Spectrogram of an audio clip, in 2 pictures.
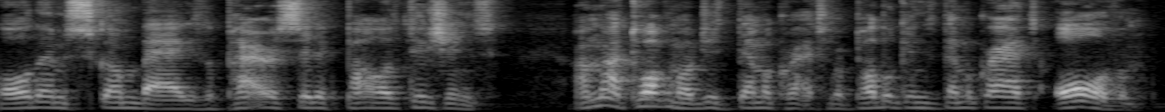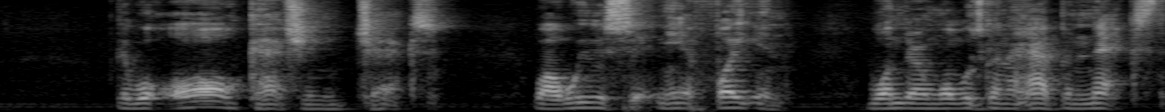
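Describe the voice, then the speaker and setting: Somewhat breathy, a man talks at a fairly quick pace, medium in pitch with ordinary pitch variation. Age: 40s. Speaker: YouTuber. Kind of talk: casual rant to camera. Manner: fast; animated.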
